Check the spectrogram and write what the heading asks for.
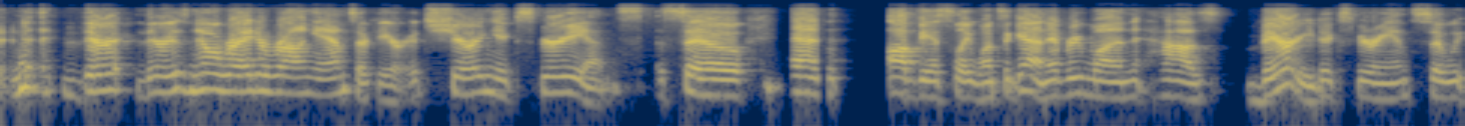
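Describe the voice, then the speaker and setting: A woman moderates a panel in a very slow, halting way, with a string of fillers and repeated words. Her tone is bright and sharp. The recording is dull and lo-fi. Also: fairly low pitch.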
